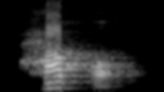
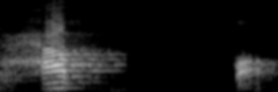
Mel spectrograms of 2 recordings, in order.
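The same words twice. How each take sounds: First: The final consonant is short and quick. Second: The final consonant is held and pressed. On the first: The speaker calls it wrong. "Tidak boleh haqq" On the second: The speaker calls it right. "Kalau ada tasydid, baru dibacanya ditekan dulu"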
